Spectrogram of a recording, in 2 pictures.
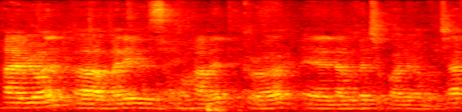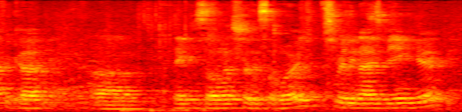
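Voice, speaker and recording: A man's voice: mid-range voice, steady tone, moderate pace, few pauses, noisy background. A man from Sudan whose first language is Arabic, giving a polite, slightly hesitant acceptance speech. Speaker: award recipient, venture partner. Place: large event hall with audience. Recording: echoey hall, distant mic, crowd.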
